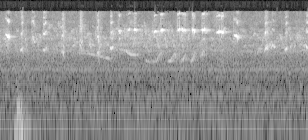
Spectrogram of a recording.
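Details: Konin ijoan sunbird in a fast 'konslet' song played as a lure to stir other sunbirds into song: a steady run of high, piercing chirps with a few lower slurred notes, roughly three to four notes a second.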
